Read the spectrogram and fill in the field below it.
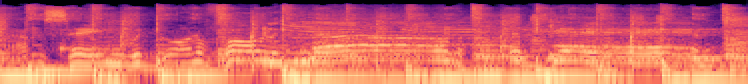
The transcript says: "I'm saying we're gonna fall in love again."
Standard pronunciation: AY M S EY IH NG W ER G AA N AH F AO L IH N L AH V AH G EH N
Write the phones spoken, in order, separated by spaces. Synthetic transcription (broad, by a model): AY M S EY IH NG W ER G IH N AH F AO L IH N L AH AH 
